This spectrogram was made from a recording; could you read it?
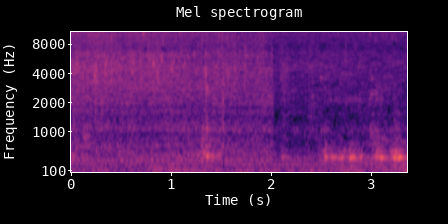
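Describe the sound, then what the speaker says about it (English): Seasoning sizzles in hot bacon grease in a pan, a soft continuous crackle and hiss heard fairly close at low volume, with faint stirring noises and no talking. "You can hear it sizzling."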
